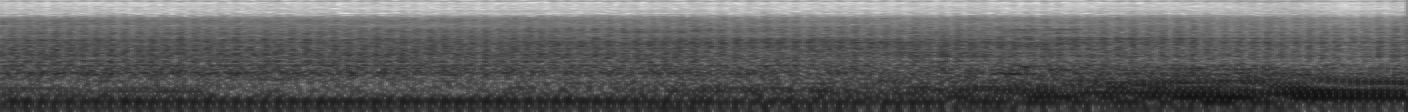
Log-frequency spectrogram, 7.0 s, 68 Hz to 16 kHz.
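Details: Yamaha Aerox 155, one year old, 11k odometer: steady fast pulsing idle with a rougher knocking note creeping in as revs rise; unusual engine noise, cause unclear.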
